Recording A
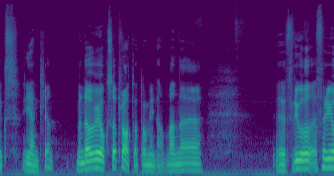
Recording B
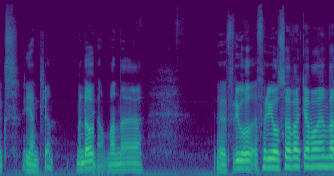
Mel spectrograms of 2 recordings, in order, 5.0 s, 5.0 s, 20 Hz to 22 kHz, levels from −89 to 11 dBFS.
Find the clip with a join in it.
B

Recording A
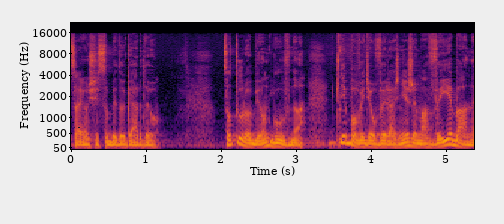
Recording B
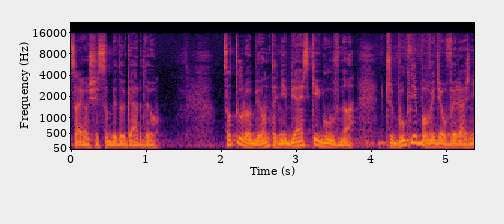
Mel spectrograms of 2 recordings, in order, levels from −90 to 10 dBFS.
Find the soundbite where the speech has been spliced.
A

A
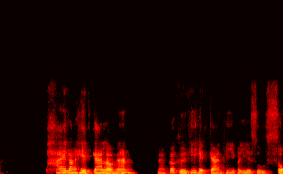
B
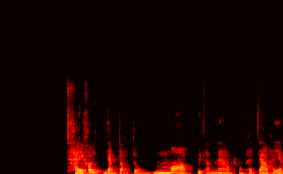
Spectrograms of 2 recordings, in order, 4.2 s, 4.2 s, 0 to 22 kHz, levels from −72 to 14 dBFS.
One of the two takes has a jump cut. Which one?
A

